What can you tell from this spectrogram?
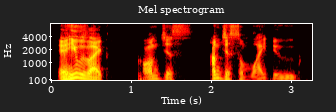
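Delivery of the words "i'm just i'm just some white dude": sheepish, ashamed, very quiet and hushed. Imitating someone asked their ethnicity: imitating a shamed answer. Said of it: "they say it with some shame".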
